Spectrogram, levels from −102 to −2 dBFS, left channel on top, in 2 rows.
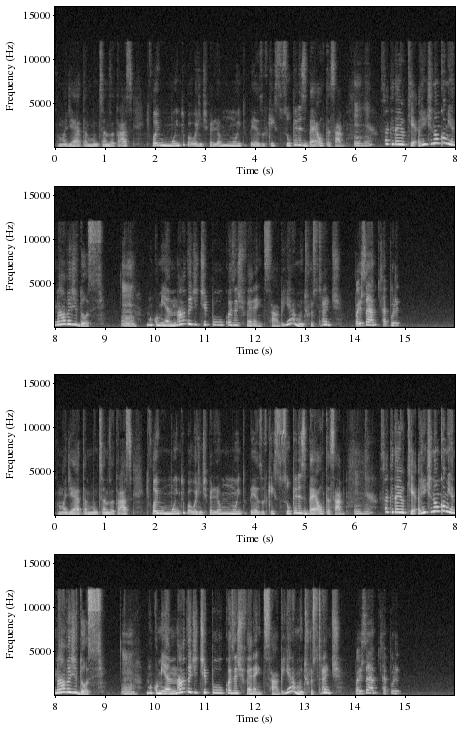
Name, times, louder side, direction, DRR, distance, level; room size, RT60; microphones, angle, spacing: voice 1, 0.0-6.0 6.6-9.0 9.8-13.7, right 3 dB, 45° right, 0.4 m, -27 dB
voice 2, 6.0-6.4 9.3-9.6 14.0-14.9, left 1 dB, 30° left, 0.7 m, -31 dB
3.4 x 2.2 x 2.4 m
head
